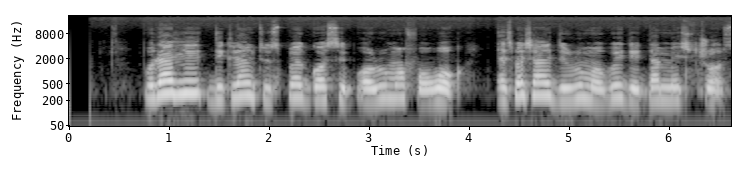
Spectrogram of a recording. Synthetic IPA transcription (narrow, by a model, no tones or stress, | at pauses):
podalidiklãɪ̃ntuspɛɡɔsipɔɹumɔfɔwɔk | ɛspɛʃalidiɹũmɔwededamed͡ʒtɹɔ̰s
